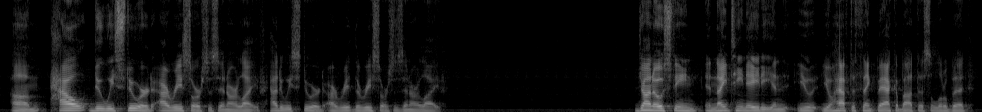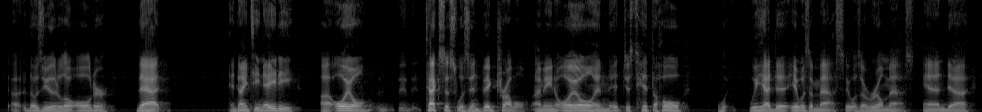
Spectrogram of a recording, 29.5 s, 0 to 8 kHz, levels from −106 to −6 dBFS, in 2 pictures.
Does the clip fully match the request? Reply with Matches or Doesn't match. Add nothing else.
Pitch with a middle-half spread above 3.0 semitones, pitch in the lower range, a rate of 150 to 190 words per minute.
Matches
